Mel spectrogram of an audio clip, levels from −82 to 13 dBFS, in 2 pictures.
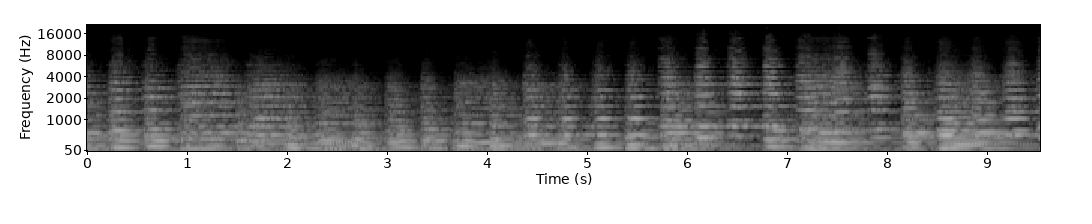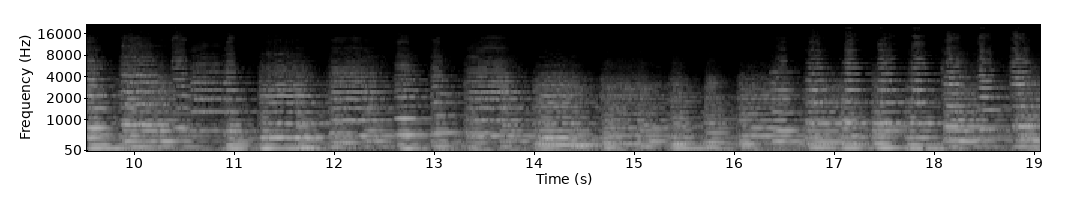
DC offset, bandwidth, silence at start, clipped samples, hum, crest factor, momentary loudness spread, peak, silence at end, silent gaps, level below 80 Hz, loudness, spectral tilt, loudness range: under 0.1%; 16 kHz; 0 s; under 0.1%; none; 18 dB; 6 LU; -8 dBFS; 0 s; none; -44 dBFS; -26 LUFS; -6 dB/octave; 3 LU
